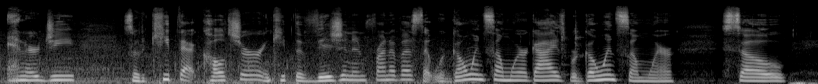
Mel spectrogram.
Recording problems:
traffic noise; noticeable; throughout; 20 dB below the speech

